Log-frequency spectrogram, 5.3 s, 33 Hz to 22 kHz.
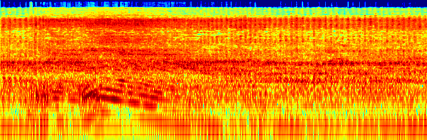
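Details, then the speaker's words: Hero Glamour i3s BS6 motorcycle, cold start after sitting unused for many days: loud busy idle with rough, uneven mechanical clatter and a rev blip; dealer later said the tensioner needs changing. "यह देख guys कैसा अजीब हो गया sound ये सुन रहे sound अजीब हो गया साउंड पता नहीं क्या हो गया"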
